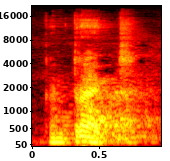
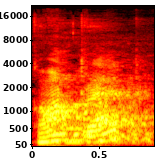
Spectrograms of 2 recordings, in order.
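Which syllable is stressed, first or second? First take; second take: second; first. First: The stress is on the second syllable. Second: The stress is on the first syllable. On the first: It is a verb meaning to reduce. "But when you say contract" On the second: It is a noun meaning an agreement. "the stress is in the first syllable"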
